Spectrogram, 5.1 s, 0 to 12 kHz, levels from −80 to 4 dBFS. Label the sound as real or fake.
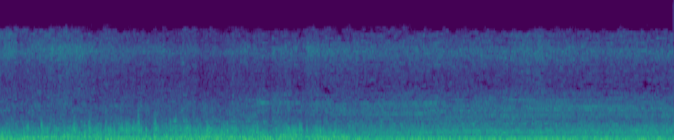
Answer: fake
